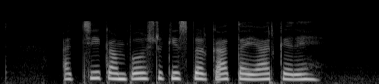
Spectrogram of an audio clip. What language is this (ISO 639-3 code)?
hin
